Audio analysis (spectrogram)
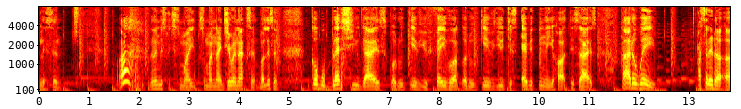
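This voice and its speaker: A young man hosting a podcast, talking casually about faith in an earnest, encouraging way, full of fillers and repeated phrases. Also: medium pitch. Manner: earnest, repetitive, encouraging, preachy; heavy fillers like "like" and "you know what I mean". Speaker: podcast host. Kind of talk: casual faith talk to viewers.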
